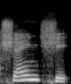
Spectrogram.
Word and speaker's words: Shang-Chi: Let's talk Shang-Chi. Dang, I thought I was going to go the whole episode. – That's the American pronunciation. You can pronounce it that.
